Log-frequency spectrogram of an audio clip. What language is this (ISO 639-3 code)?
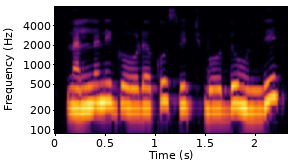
tel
